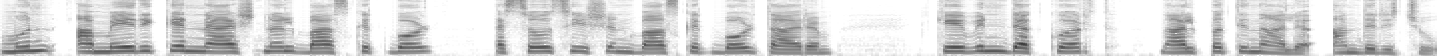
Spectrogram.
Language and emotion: Malayalam, neutral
